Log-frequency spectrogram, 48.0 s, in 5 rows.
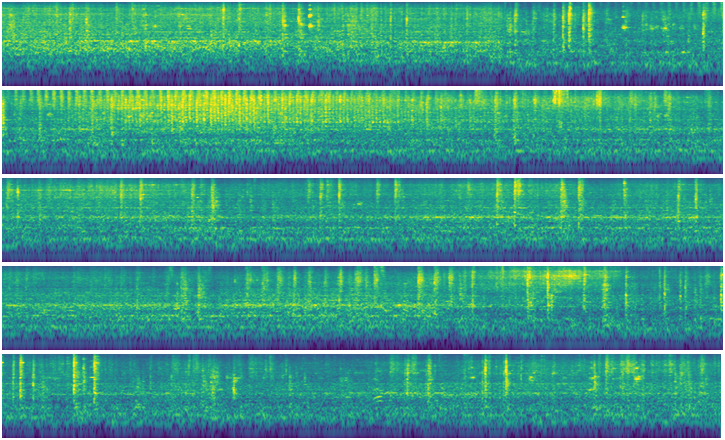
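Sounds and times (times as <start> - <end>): train rumbling: 0.0 - 48.0
wheels clattering over rails: 0.0 - 48.0.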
